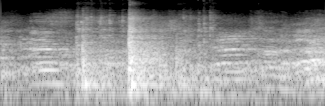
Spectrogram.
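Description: Shouting voices from a football pitch, heard across an open stadium, with one sharp knock about a second and a half in.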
